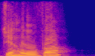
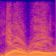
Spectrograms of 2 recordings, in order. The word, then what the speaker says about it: Yahweh: Historically, it was in the 19th century, it was often pronounced Jehovah. We know that it wasn't ever pronounced Jehovah in Hebrew, but it's something like Yahweh or similar.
